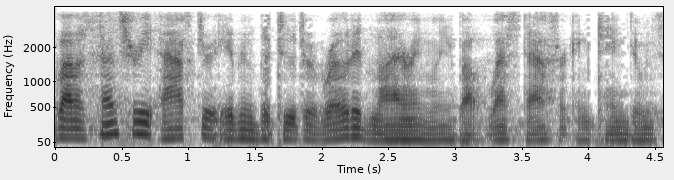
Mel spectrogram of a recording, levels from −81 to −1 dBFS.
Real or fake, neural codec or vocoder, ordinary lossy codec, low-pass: fake; codec, 24 kHz, 1 kbps, SNAC; AAC, 24 kbps; 3.6 kHz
